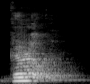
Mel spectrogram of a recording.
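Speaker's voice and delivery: ordinary talk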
